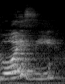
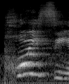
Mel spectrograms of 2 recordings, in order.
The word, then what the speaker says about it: Boise: pronoun no it's po you were saying poisy and I said Boise it was the first syllable boy C no we were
